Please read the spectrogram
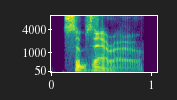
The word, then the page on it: subzero: British English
